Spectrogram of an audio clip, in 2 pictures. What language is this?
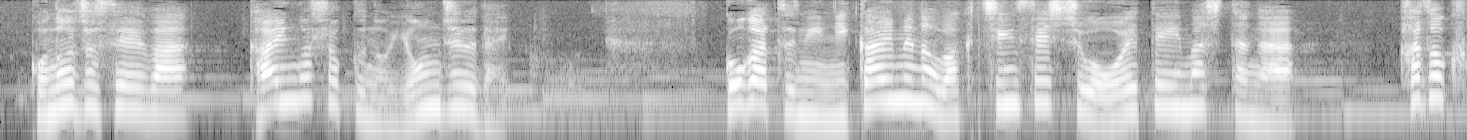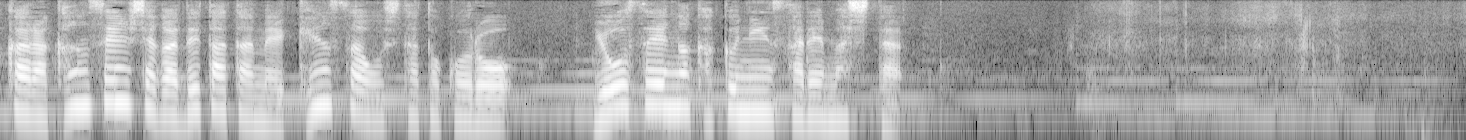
Japanese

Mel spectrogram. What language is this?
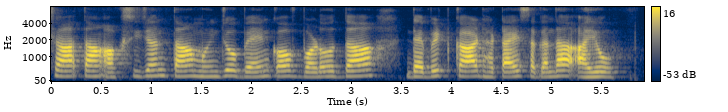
Sindhi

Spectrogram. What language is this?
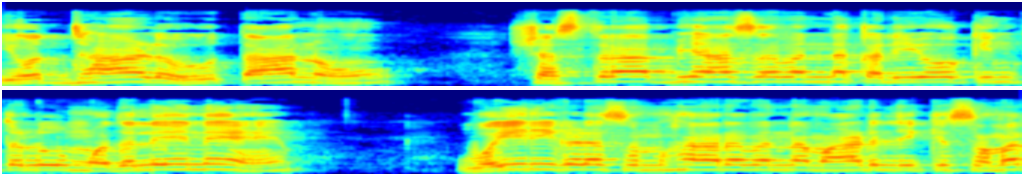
Kannada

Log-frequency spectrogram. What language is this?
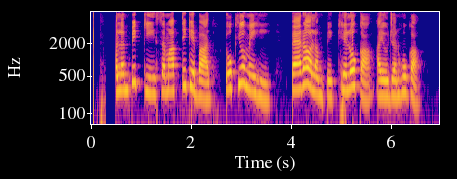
Hindi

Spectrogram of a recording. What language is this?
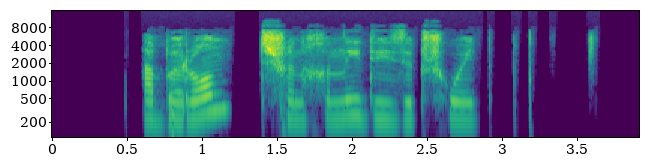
Abkhazian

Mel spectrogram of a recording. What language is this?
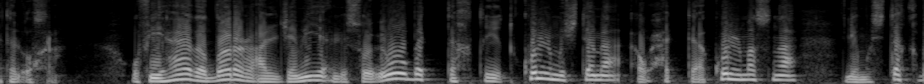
Arabic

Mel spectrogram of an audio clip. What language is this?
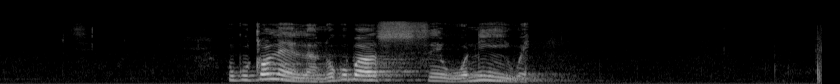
Xhosa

